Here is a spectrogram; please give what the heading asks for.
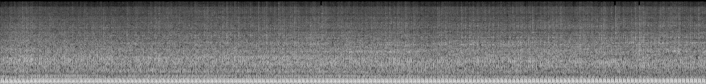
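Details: Single-cylinder lawn mower engine running after replacing a blown head gasket, started on choke: a steady, even putter with no misses, knocks or surging. Normal running.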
